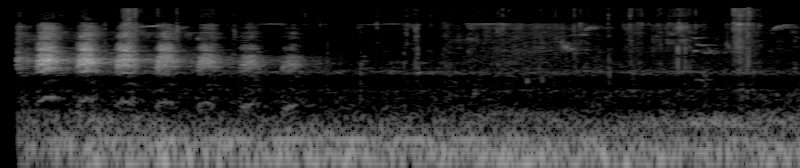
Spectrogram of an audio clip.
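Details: A sandhill crane, passing by along a trail with a little dance, gives a rolling series of about eight harsh, trumpeting notes over two seconds, fading out, over steady low wind rumble.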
